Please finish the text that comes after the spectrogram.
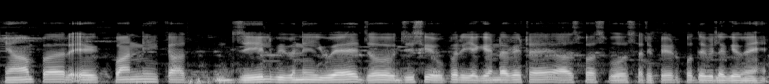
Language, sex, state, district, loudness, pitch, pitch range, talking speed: Hindi, male, Rajasthan, Bikaner, -16 LUFS, 105 Hz, 100-110 Hz, 195 wpm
